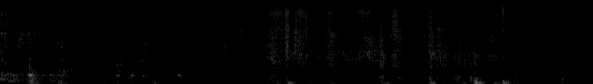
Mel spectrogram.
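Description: Faint rubbing of a dry cloth wiped over the glazed surface of a porcelain bowl, in soft irregular strokes.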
